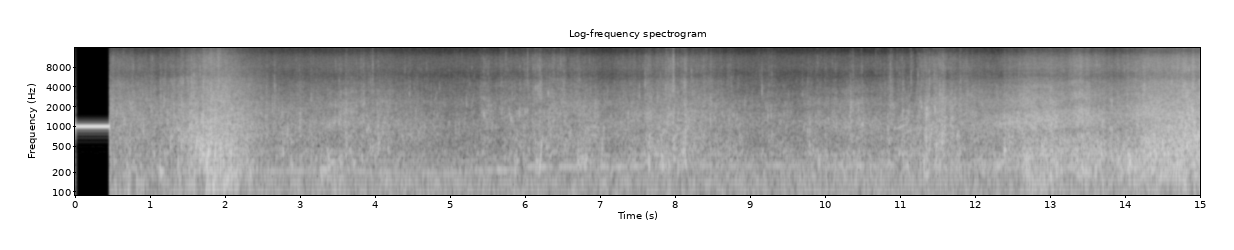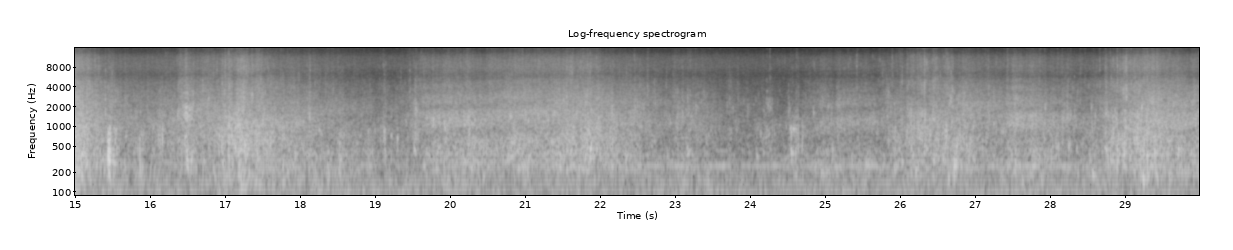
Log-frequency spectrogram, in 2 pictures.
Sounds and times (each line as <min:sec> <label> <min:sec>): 0:00.5 Smallwaves crashing on the beach's rocks 0:23.3
0:24.9 Smallwaves crashing on the beach's rocks 0:29.9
